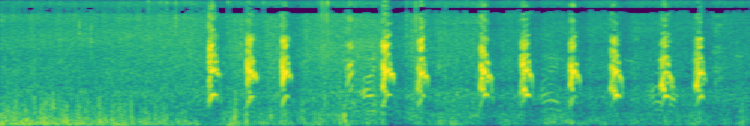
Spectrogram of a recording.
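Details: Shetland Sheepdogs playing ball by the sea; after two seconds of wind and surf rumble, a run of sharp, bright barks repeats roughly every half second, about a dozen in all, over steady low wind noise.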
